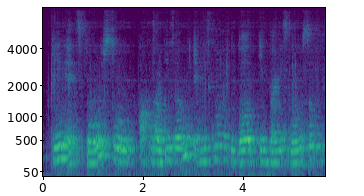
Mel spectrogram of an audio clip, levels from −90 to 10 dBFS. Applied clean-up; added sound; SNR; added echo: neural separator model SepFormer DNS4.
